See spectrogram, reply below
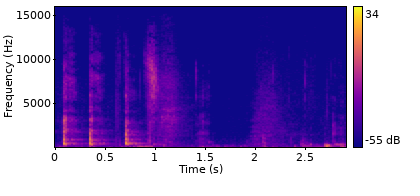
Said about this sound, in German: Husten.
